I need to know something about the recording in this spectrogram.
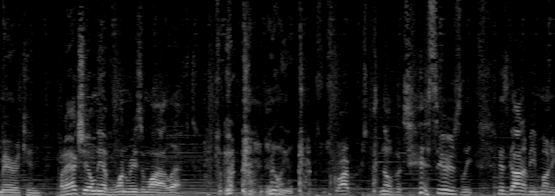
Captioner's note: coughs in American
